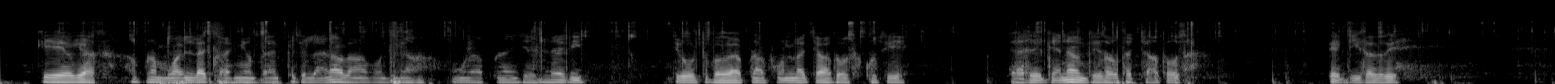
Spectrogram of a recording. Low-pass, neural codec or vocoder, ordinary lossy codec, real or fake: none; codec, 16 kHz, 4 kbps, X-Codec, HuBERT features, trained on general audio; none; fake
